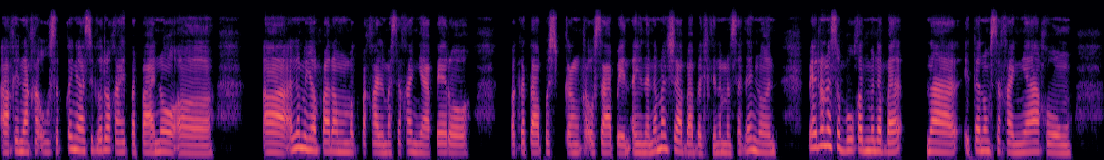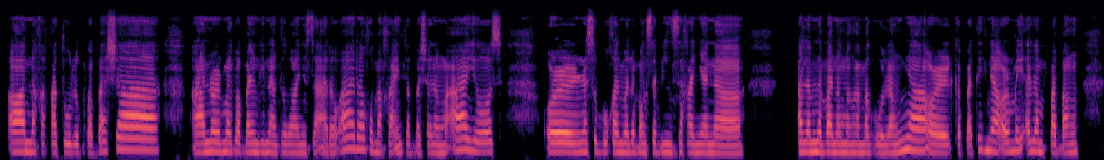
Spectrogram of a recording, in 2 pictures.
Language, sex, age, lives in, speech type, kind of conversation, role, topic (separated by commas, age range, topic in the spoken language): Filipino, female, 40-44, Philippines, conversation, advice, advisor, Paano ko masusuportahan ang kaibigan kong dumaranas ng malaking pagbabago?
